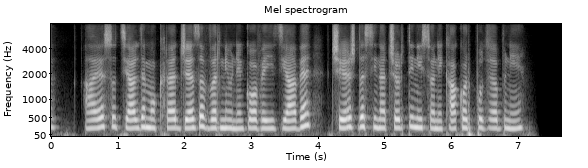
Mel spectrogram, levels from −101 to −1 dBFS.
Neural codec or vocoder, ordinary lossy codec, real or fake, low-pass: codec, 16 kHz, about 1 kbps, DyCAST, with the encoder's durations; none; fake; none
